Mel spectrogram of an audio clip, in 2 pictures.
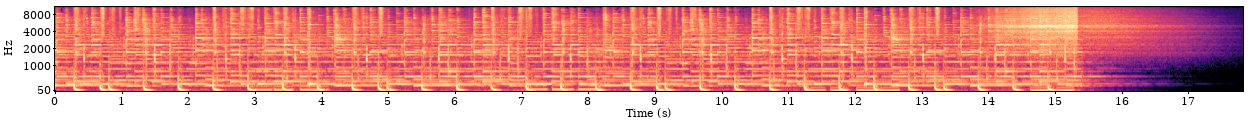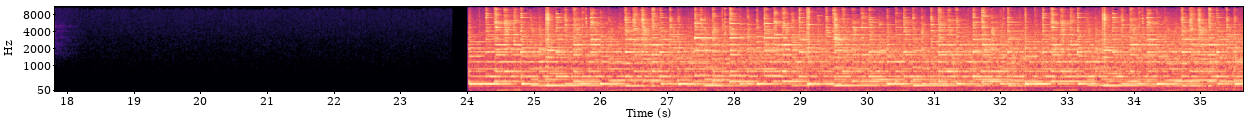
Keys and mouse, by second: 1.9 click, 3.2 click, 4.9-6.2 alt+right drag, 7.5 z, 8.4 z, 9.1 click, 9.8 right click, 11.3 click, 12.2 right click, 13.9 right click, 16.5 click, 17.4 ctrl+z, 18.1 z, 19.6-20.6 drag, 22.2-23.3 drag, 23.3 shift+right click, 25.6 right click, 28.6 right click, 28.9 ctrl+z, 31.7 click, 32.7 click, 32.9-33.9 right drag, 35.1 click.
